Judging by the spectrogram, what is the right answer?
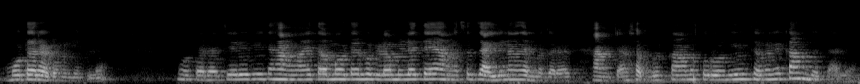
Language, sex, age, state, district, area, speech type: Goan Konkani, female, 60+, Goa, Quepem, rural, spontaneous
